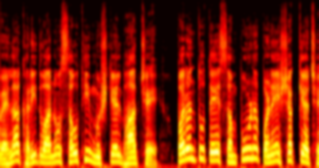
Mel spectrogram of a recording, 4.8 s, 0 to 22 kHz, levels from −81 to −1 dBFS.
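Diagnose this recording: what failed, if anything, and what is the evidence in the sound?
No faults can be heard.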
